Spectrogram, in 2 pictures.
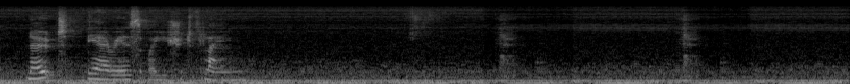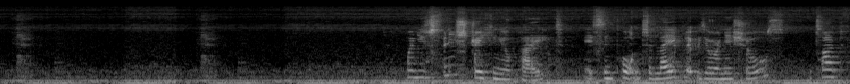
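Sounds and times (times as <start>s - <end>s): constant hiss: 0.0s - 17.0s
low hum: 0.0s - 17.0s.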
